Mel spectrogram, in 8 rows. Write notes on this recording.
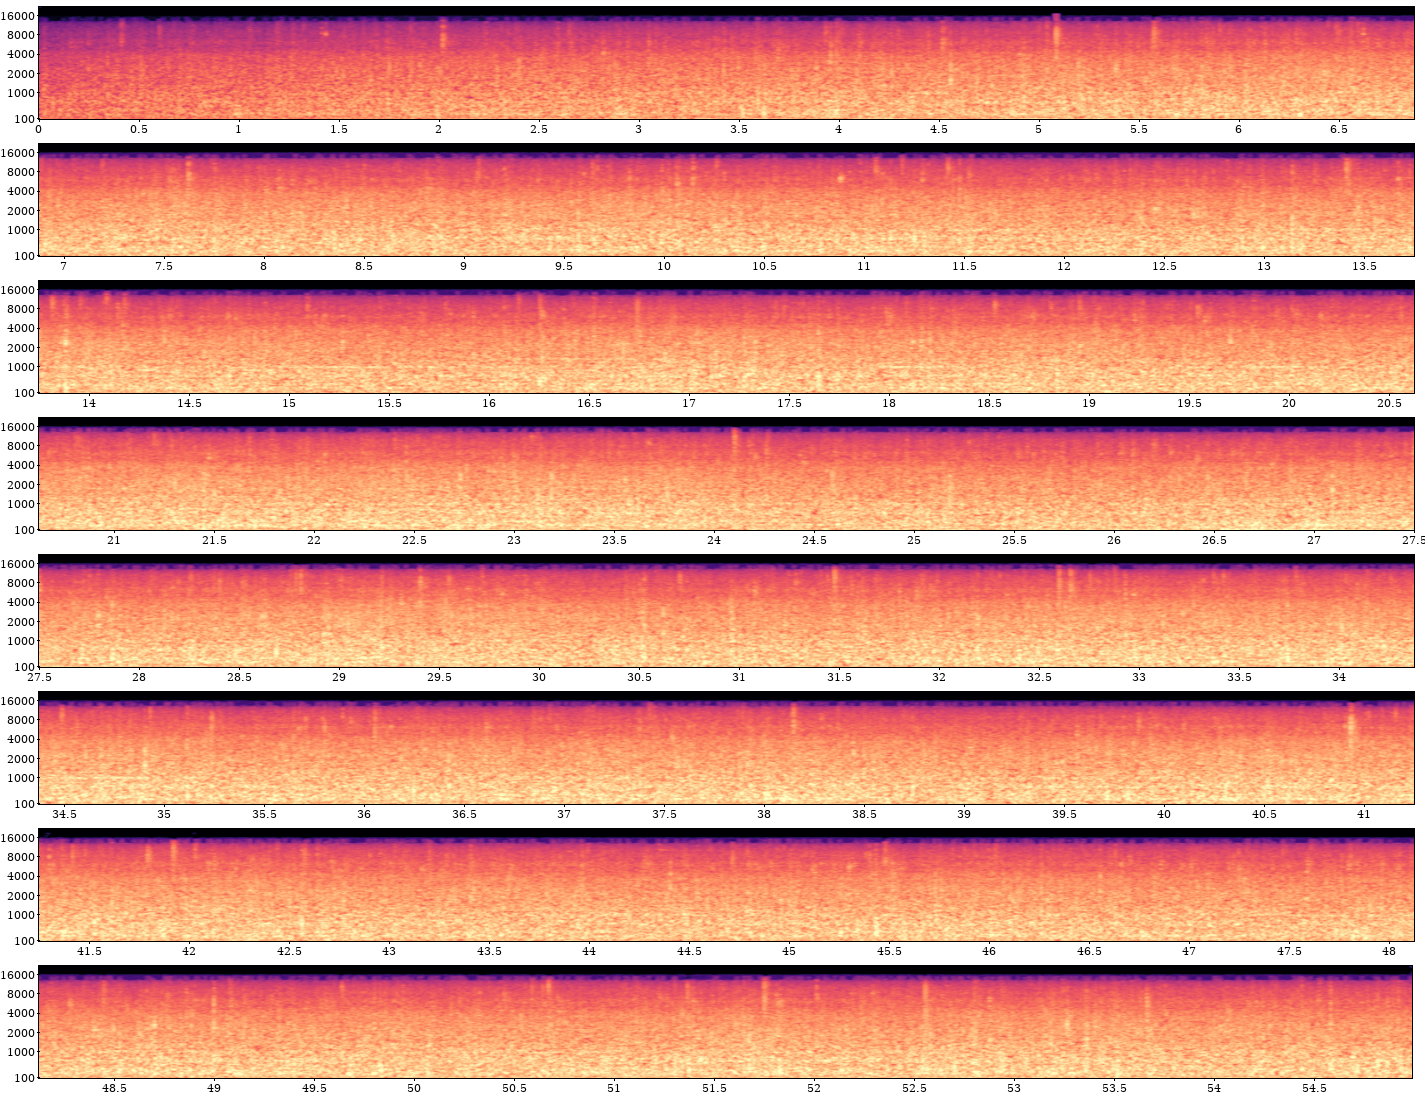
Lyon, Rue Neyret, on a rainy day, Tech Note : Sony ECM-MS907 -> Minidisc recording.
